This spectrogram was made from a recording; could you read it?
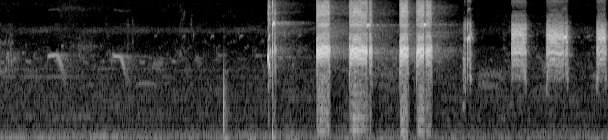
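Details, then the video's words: Black francolin, a captive bird, in a natural recording meant to make the bird excited and calling: faint thin whistles first, then a loud series of harsh, grating broadband notes in quick clustered bursts, with short pauses between groups. "کالا تیتر کو مست کرنے والی اصلی آوازیں"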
